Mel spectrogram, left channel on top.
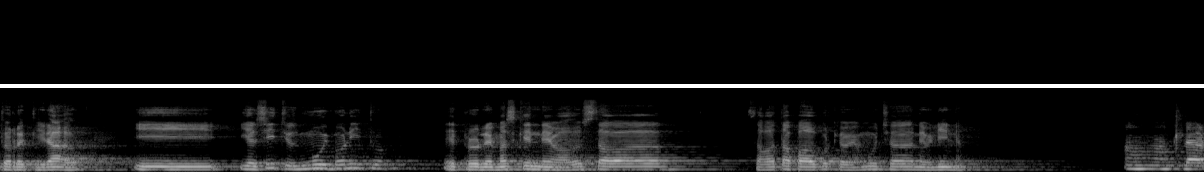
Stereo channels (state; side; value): silent; left; digital silence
